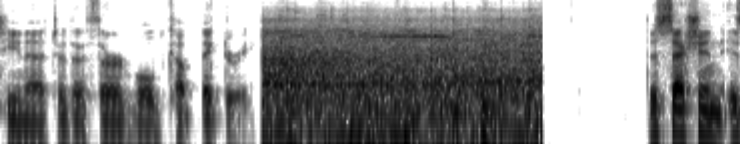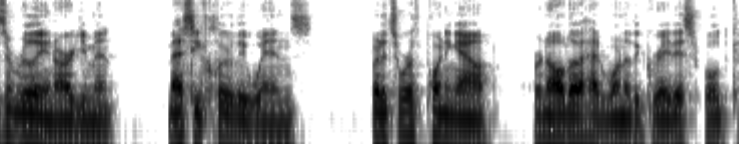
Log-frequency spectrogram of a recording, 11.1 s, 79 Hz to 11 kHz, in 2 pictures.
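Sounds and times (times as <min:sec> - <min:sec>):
crowd cheering and shouting: 0:02.0 - 0:04.1.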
